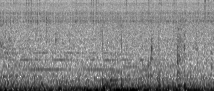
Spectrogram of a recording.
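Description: Near silence with a faint steady low hum.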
